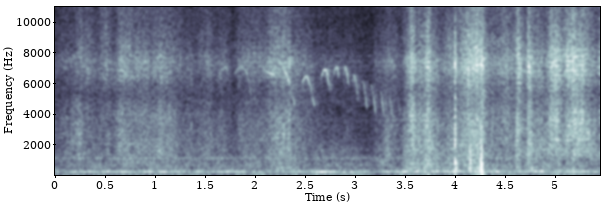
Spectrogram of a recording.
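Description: Quiet outdoor ambience: a steady low hum under a faint hiss, with a short run of quick, high descending chirps from a small bird about halfway through. A few sharp clicks near the end are the loudest sounds.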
